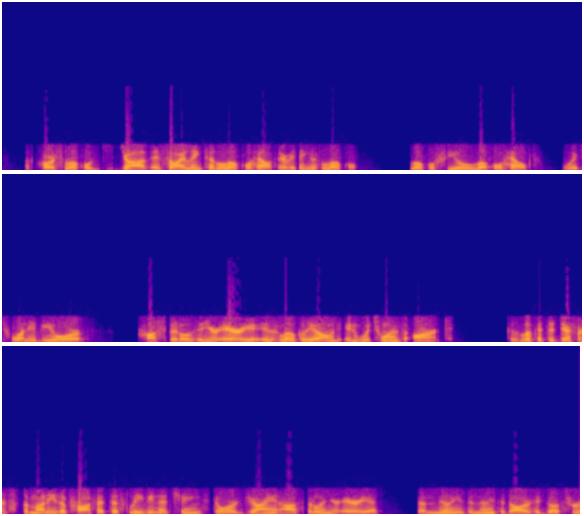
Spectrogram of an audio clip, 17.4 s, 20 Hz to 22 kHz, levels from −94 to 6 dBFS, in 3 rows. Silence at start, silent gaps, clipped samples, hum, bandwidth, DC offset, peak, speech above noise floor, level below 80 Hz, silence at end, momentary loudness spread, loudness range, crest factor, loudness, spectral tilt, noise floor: 0.25 s; 4.00-4.04 s; under 0.1%; none; 4.4 kHz; under 0.1%; -2 dBFS; 70 dB; -60 dBFS; 0 s; 8 LU; 3 LU; 16 dB; -19 LUFS; -9 dB/octave; -88 dBFS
